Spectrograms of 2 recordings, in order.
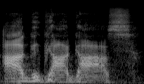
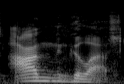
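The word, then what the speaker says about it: ἄγγελος: So it's A-N-G-E-L in the pronunciation. Angelo, or angelas. It's not agagas, it's angelas.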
